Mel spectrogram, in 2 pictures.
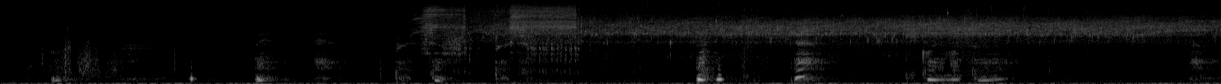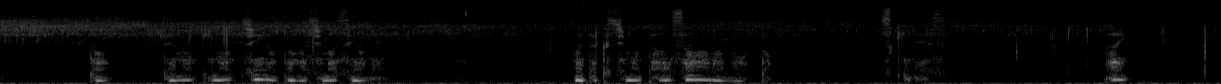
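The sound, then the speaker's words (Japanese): A steady, crackling fizz of carbonated foam used to wash the ears, applied to both ears at once, starts a few seconds in and hisses continuously, with soft whispered speech and faint brushing sounds drifting in and out beneath it. “次はご主人様の好きな炭酸泡でお耳を洗浄していきますね”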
